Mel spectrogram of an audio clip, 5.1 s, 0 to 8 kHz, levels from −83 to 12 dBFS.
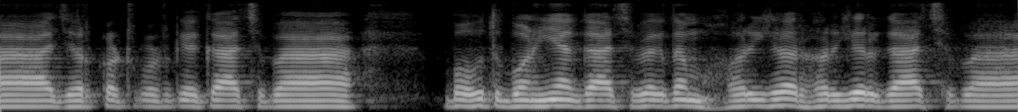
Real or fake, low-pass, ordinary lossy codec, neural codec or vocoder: real; 7.2 kHz; MP3, 48 kbps; none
